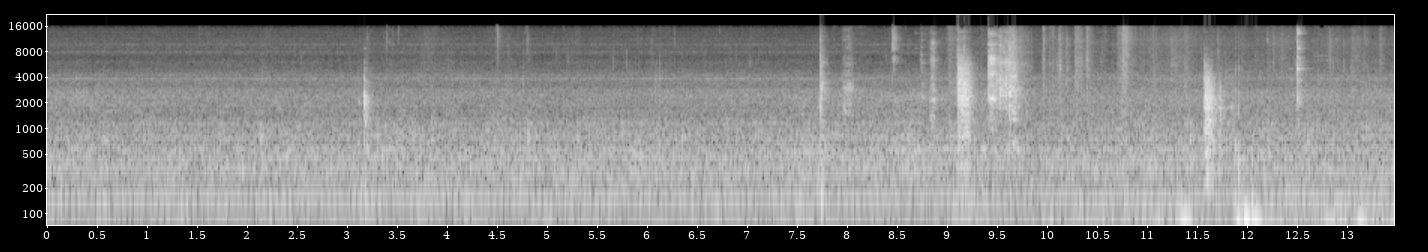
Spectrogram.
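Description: Wooden chopsticks clicking and tapping against ceramic plates while chicken pieces are dredged in starch and moved between plates: a few isolated clicks, then a busier run of clinks and knocks in the second half, over a steady low hum.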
